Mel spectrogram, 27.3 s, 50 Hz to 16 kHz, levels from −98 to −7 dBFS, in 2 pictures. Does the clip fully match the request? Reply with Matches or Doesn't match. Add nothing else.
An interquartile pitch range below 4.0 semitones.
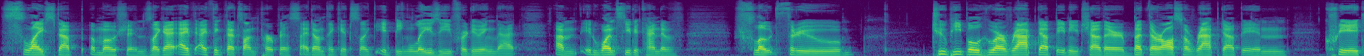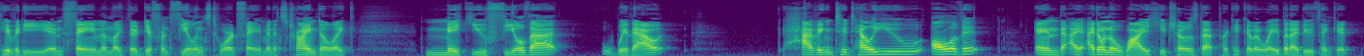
Matches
